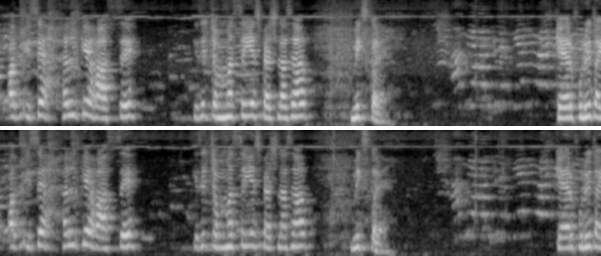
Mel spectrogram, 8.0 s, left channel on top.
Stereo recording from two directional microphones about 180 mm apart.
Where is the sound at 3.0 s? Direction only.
35° left (ahead or behind).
